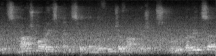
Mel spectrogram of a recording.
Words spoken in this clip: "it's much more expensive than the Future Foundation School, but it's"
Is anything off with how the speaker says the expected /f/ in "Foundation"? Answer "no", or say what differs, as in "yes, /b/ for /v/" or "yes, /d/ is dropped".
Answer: yes, /p/ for /f/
